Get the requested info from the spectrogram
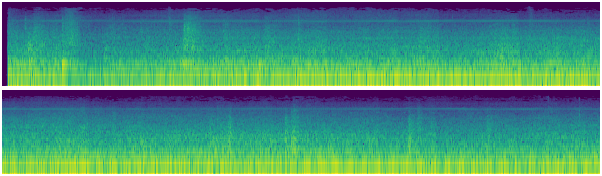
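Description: Passenger express train running, heard from aboard a coach as it pulls out of the station: a steady low rumble of wheels on rail, with a few sharp clicks as the wheels cross rail joints and points.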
